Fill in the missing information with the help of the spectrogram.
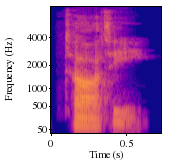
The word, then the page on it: tarty: Australian English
